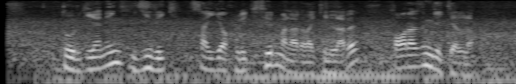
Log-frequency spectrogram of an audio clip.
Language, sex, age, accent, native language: Uzbek, male, 25-34, Toshkent viloyati, Uzbek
